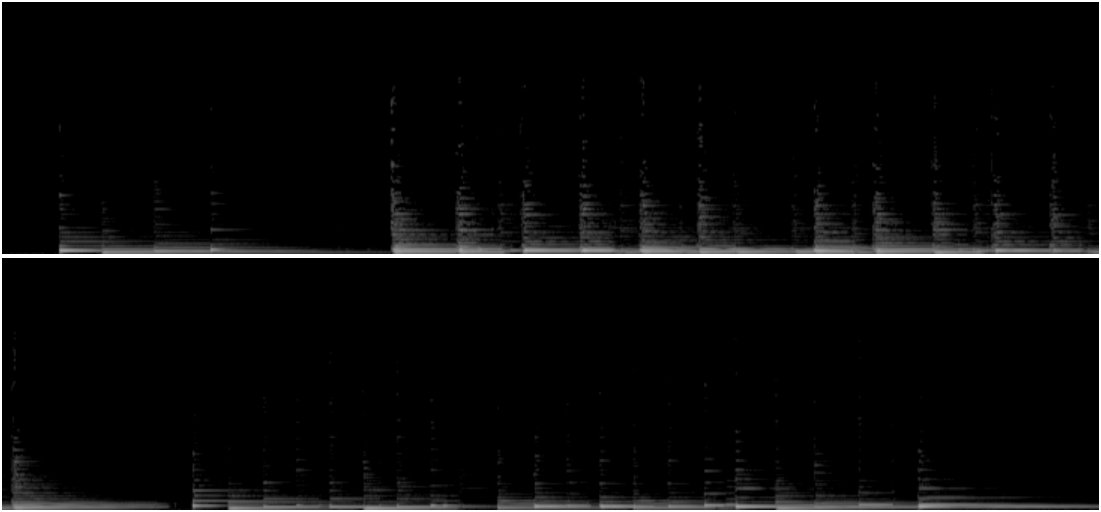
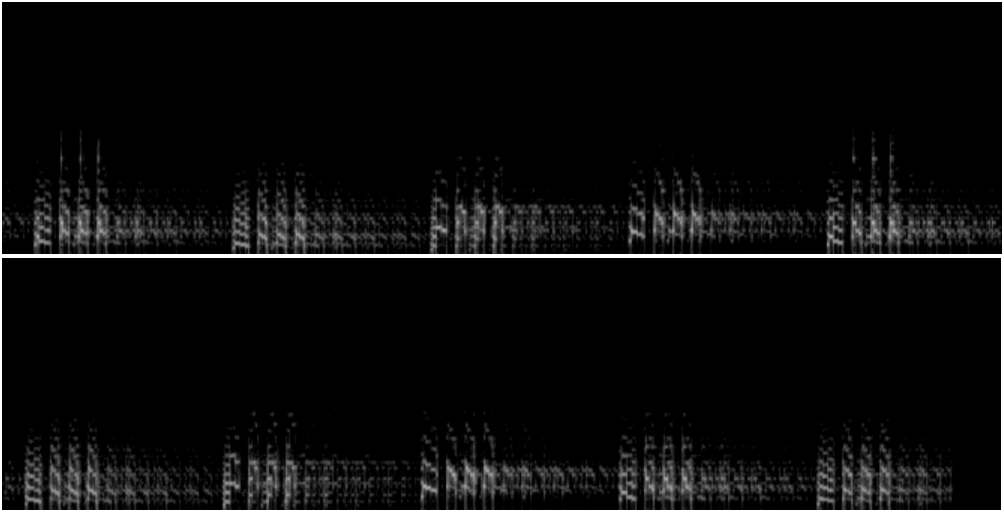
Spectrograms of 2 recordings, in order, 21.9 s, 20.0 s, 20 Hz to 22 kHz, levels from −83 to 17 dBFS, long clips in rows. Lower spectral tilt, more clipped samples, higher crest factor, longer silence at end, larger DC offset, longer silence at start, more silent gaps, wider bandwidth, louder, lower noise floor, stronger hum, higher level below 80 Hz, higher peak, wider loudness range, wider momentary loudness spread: first, -6 dB/octave vs 1 dB/octave; neither; about the same, 20 dB vs 20 dB; second, 0 s vs 0.6 s; neither; first, 0.55 s vs 0.3 s; neither; second, 8.4 kHz vs 10.5 kHz; second, -35 LUFS vs -26 LUFS; first, -78 dBFS vs -62 dBFS; neither; about the same, -78 dBFS vs -76 dBFS; second, -16 dBFS vs -12 dBFS; about the same, 7 LU vs 6 LU; second, 15 LU vs 23 LU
